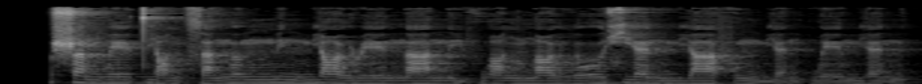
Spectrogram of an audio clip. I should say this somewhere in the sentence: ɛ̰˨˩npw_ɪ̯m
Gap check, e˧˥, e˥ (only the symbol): e˧˥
